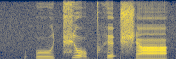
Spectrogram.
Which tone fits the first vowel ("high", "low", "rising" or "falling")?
low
